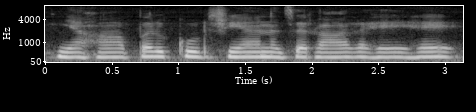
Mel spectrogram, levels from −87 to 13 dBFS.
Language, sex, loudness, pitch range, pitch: Hindi, female, -14 LUFS, 210-220 Hz, 215 Hz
